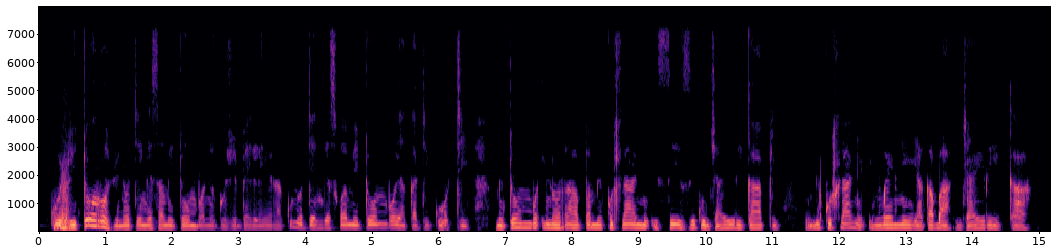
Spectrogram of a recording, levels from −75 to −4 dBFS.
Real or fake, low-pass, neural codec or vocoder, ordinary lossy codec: real; 7.2 kHz; none; MP3, 64 kbps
